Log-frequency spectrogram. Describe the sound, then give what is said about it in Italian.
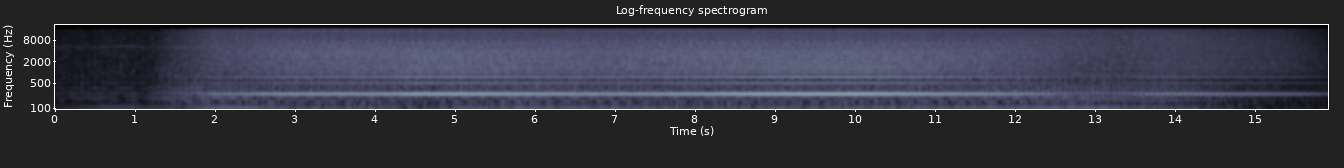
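A steady electrical drone of electromagnetic and radio signals from studio electronics (computer, speakers, telephone, video camera, microphone), with a strong low buzzing tone layered with evenly spaced harmonic lines and a faint high whine, holding for the whole clip without voices. “Quelle che avete appena ascoltato sono tutti i segnali presenti all'interno del mio studio. Computer, casse, telefono, videocamera, microfono e così via.”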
